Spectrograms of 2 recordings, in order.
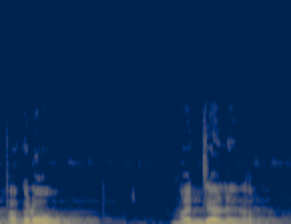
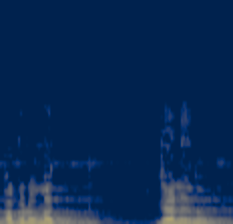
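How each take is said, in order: First: The pause comes after पकड़ो. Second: The pause comes after मत.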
